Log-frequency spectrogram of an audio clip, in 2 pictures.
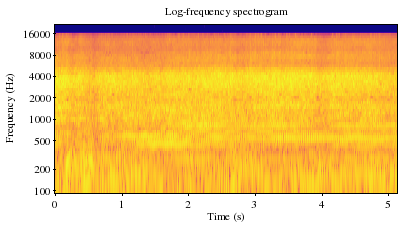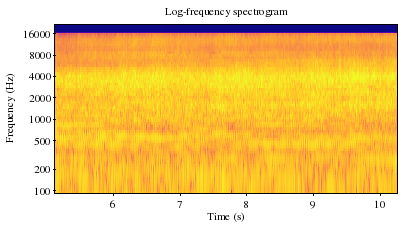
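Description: Holden 308 V8 held at high revs through a burnout, its note steady with small wavers in pitch, over the noise of the spinning rear tyres.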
